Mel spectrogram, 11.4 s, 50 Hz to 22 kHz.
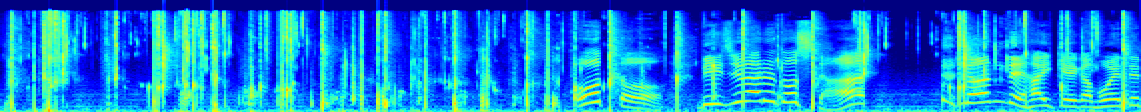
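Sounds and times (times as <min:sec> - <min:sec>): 
crunchy bites and chewing of Minecraft-style food: 0:00.0 - 0:11.4
speech: 0:05.8 - 0:08.8, 0:09.5 - 0:11.4.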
